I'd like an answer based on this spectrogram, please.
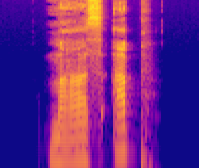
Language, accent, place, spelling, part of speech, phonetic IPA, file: German, Germany, Berlin, maß ab, verb, [ˌmaːs ˈap], De-maß ab.ogg
- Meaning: first/third-person singular preterite of abmessen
